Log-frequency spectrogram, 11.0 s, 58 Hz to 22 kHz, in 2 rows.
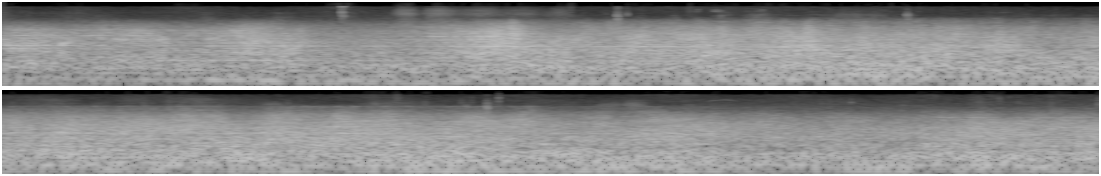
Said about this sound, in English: This is United Airlines 1395 taking off to Austin on an A320.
